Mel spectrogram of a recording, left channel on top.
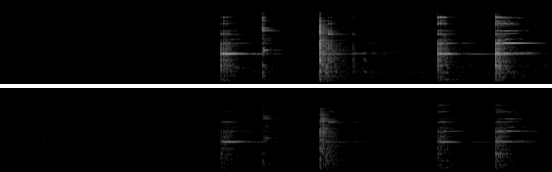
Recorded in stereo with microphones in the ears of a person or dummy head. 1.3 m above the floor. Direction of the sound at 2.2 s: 50° left (ahead or behind).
